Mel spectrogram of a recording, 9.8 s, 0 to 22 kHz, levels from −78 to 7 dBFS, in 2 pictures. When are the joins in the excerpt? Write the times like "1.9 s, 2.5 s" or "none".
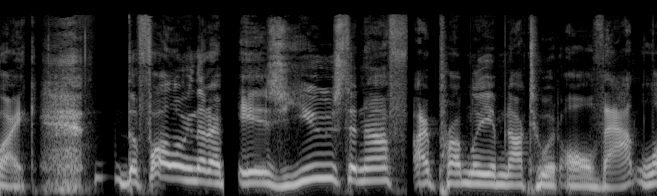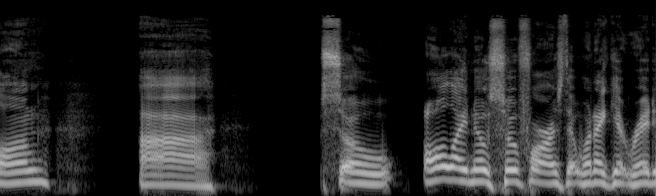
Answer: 1.7 s, 3.0 s, 4.0 s, 8.0 s

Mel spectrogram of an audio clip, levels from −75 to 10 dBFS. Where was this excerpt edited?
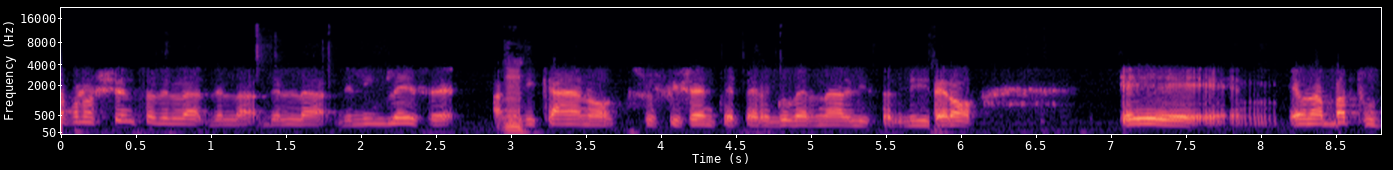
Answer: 5.8 s

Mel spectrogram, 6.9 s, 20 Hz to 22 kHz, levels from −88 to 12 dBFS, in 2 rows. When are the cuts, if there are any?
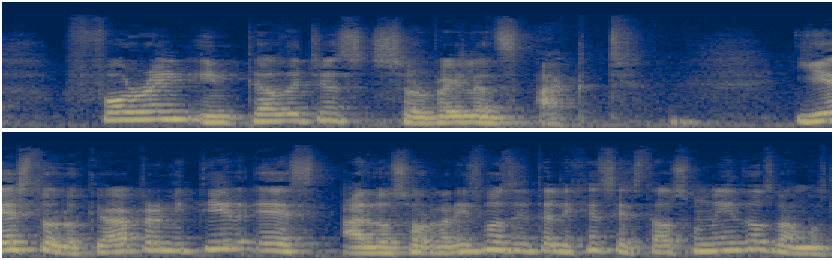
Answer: none

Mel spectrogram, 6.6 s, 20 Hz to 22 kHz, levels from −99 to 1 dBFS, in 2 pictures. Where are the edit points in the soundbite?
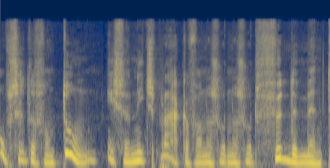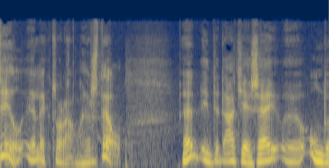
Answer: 1.0 s, 2.3 s

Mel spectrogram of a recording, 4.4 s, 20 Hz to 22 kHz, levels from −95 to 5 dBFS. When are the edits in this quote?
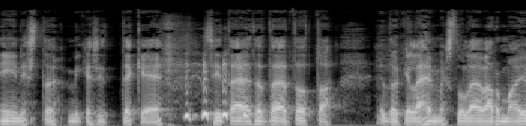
none

